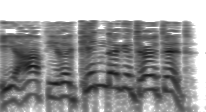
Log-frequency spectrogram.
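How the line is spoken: Shouted. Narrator (German): schrie er

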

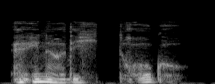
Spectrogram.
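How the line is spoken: Whispered. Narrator (German): flüsterte

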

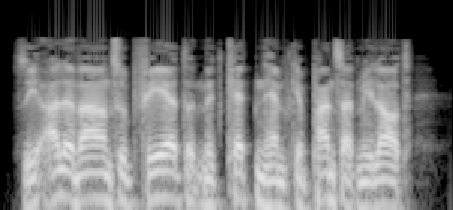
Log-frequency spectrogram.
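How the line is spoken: Calm answer. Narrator (German): antwortete ruhig

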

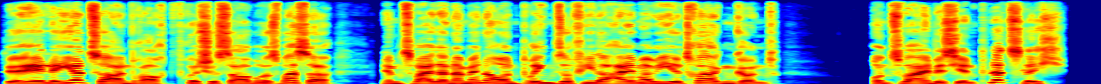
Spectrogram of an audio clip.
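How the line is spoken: Roaring. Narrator (German): brüllte er

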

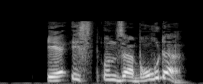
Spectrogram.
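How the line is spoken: Said far too loudly. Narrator (German): sagte Arya viel zu laut

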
